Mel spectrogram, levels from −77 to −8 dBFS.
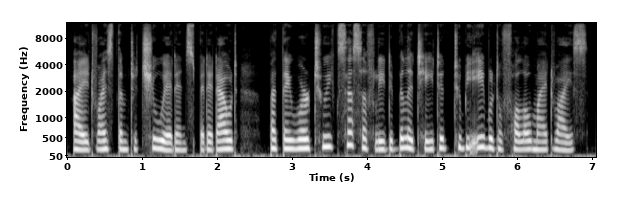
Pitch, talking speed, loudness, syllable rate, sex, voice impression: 215 Hz, 195 wpm, -16 LUFS, 5.9 syllables/s, female, very feminine, very young, very thin, tensed, slightly weak, slightly bright, soft, very clear, slightly fluent, very cute, intellectual, refreshing, sincere, calm, very friendly, reassuring, very unique, elegant, slightly wild, sweet, slightly lively, kind, slightly sharp, modest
